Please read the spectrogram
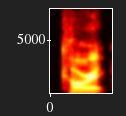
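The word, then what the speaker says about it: Ćorić: tie break ah sorry so pronounce coric like the itch on the end of courage not courage well my pronunciation still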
